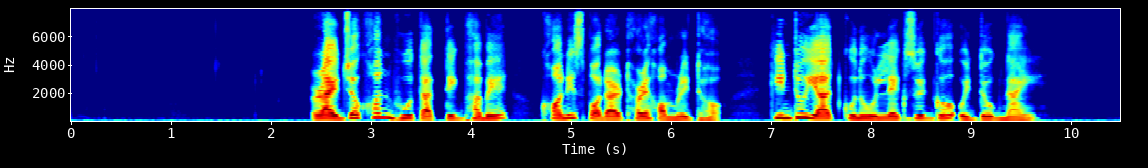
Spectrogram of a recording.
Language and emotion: Assamese, neutral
